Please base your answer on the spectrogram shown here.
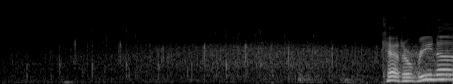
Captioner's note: crowd cheers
